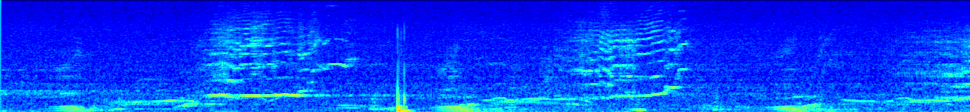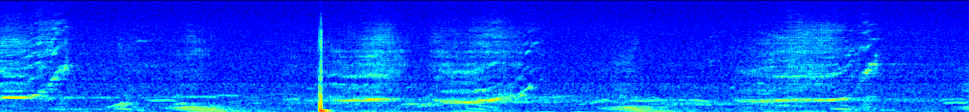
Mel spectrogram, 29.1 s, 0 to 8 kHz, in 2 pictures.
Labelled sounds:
0.8	1.1	humpback whale, 1.1 to 1.4 kHz
3.0	5.4	humpback whale, 0.80 to 4.8 kHz
7.3	7.6	humpback whale, 1.3 to 1.4 kHz
8.5	10.4	humpback whale, 0.83 to 4.5 kHz
14.1	15.7	humpback whale, 0.80 to 2.6 kHz
16.6	16.8	humpback whale, 2.5 to 2.7 kHz
19.4	19.8	humpback whale, 0.93 to 2.0 kHz
21.3	22.0	humpback whale, 1.0 to 3.2 kHz
25.6	26.6	humpback whale, 0.90 to 3.1 kHz
26.9	27.8	humpback whale, 0.93 to 3.6 kHz

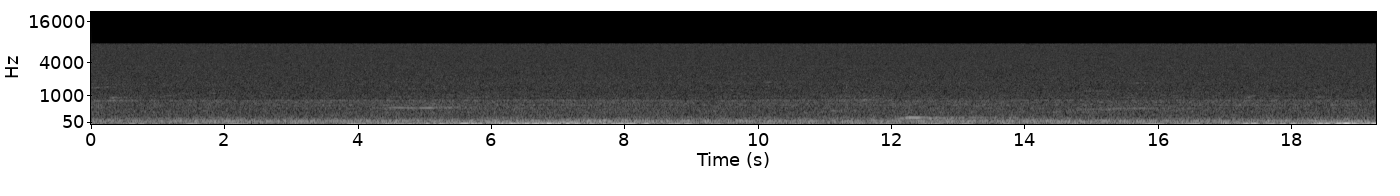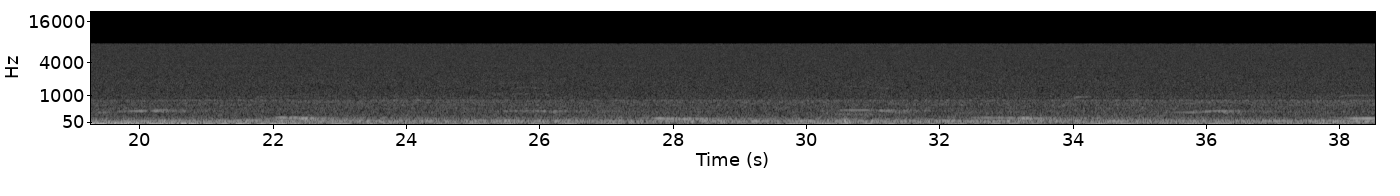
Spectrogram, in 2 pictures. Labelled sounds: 34.0	34.3	humpback whale, 0.83 to 1.0 kHz

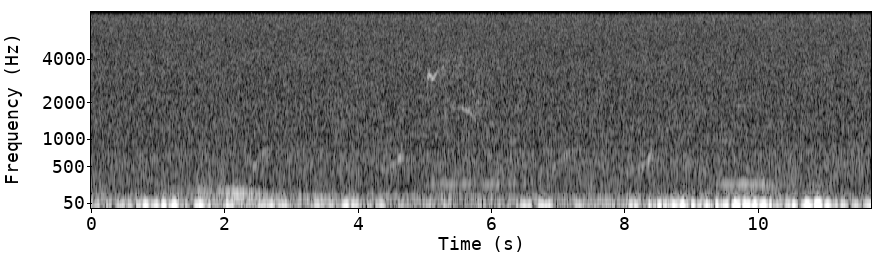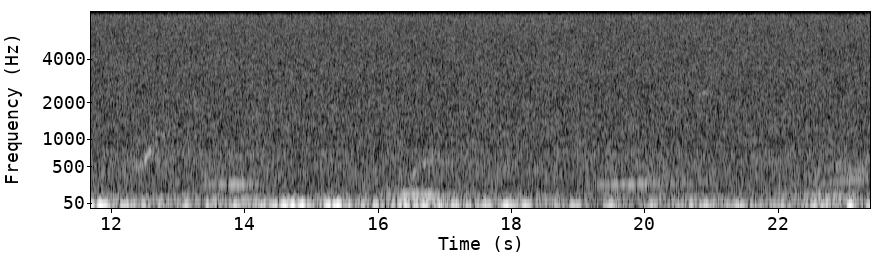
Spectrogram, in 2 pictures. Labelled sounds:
5.0	5.8	killer whale, Bigg's (transient), 1.5 to 3.7 kHz

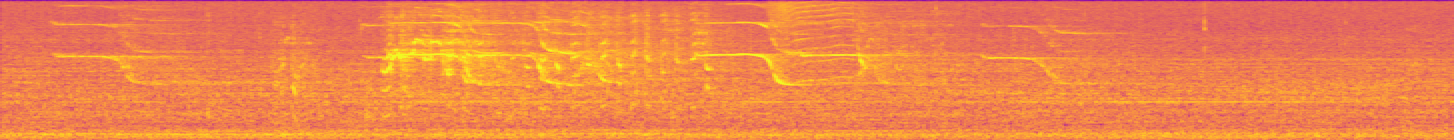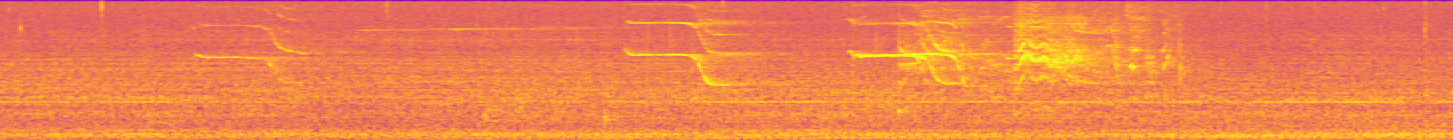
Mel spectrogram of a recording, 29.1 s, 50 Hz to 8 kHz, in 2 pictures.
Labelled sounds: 0.4	1.7	killer whale, southern Alaska resident, 0.87 to 8.0 kHz
3.5	6.3	killer whale, southern Alaska resident, 0.78 to 8.0 kHz
6.9	9.2	killer whale, southern Alaska resident, 0.87 to 8.0 kHz
9.7	11.1	killer whale, southern Alaska resident, 1.2 to 8.0 kHz
16.4	17.6	killer whale, southern Alaska resident, 1.2 to 7.2 kHz
20.7	22.1	killer whale, southern Alaska resident, 1.1 to 8.0 kHz
22.9	24.3	killer whale, southern Alaska resident, 0.92 to 7.7 kHz

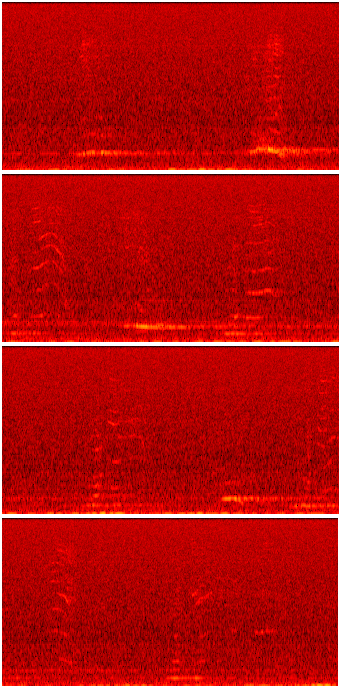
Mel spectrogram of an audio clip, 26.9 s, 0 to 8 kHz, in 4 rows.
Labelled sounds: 7.3	8.0	humpback whale, 1.3 to 2.7 kHz
11.6	12.2	humpback whale, 0.83 to 3.3 kHz
15.6	15.9	humpback whale, 1.8 to 2.0 kHz
22.3	22.6	humpback whale, 1.6 to 2.0 kHz
24.1	24.4	humpback whale, 1.6 to 2.0 kHz

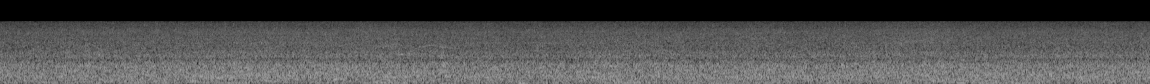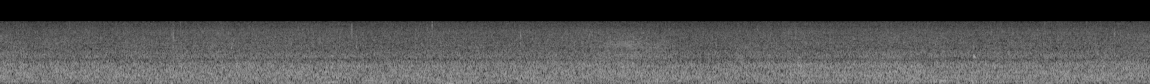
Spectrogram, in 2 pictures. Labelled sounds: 17.6	17.9	humpback whale, 2.4 to 2.5 kHz

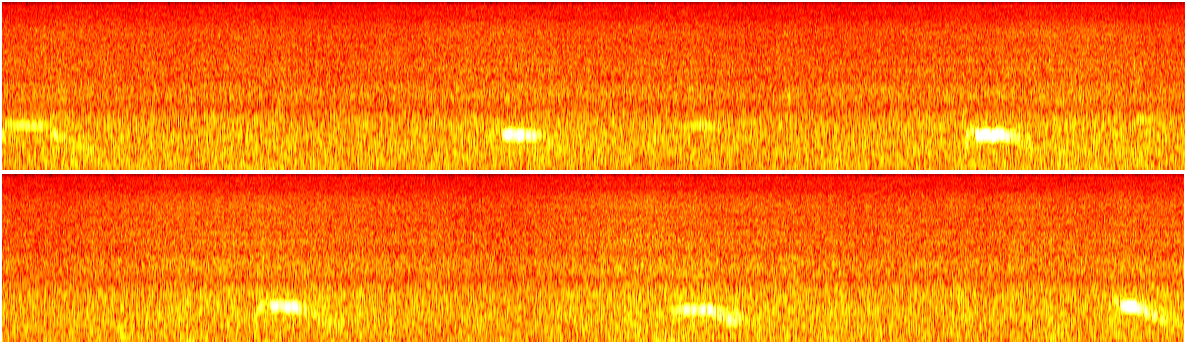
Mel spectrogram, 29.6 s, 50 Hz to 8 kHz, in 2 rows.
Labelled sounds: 0.0	0.5	humpback whale, 0.78 to 0.91 kHz
8.6	9.0	humpback whale, 0.78 to 0.94 kHz

